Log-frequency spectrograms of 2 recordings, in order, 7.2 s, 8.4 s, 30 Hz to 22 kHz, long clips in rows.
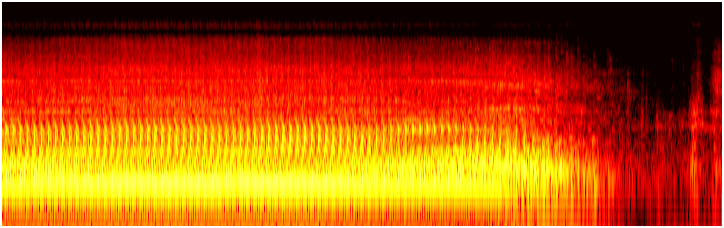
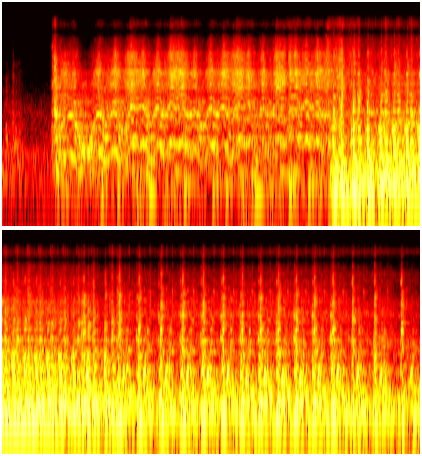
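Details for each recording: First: Barn-find big-block V8, after fuel was added to the fuel bowl: settles into a steady, even lope with a deep low rumble for several seconds before shutting down; sounds healthy. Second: Barn-find big-block with a 750 double-pumper carburetor, old starting fluid sprayed in: even cranking, catches and roars several seconds, then dies back to cranking; fuel bowl likely empty, probably not getting fuel.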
